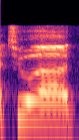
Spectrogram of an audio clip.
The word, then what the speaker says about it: Tua: And then on the smaller end of highlights, I don't even know how to say his name. If you want to fucking say it, you can. I don't know. But the Miami Dolphins quarterback. – Tua? – Yeah, Tua. That's how I pronounce it.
